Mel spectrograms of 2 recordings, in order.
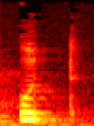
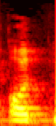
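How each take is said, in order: First: ات said as "ut", with a short u; short, tight "u" in ات, stopping on the t; correct pesh vowel. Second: ات said as "ot", with an o vowel; wrong "o" vowel. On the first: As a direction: say ات as Arabic "ut", not "ot". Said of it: "پیش ہے نا". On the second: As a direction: show the mistake, ات rounded to "ot". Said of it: "Arabic میں ات نہیں کرنا". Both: Shown as a demonstration.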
